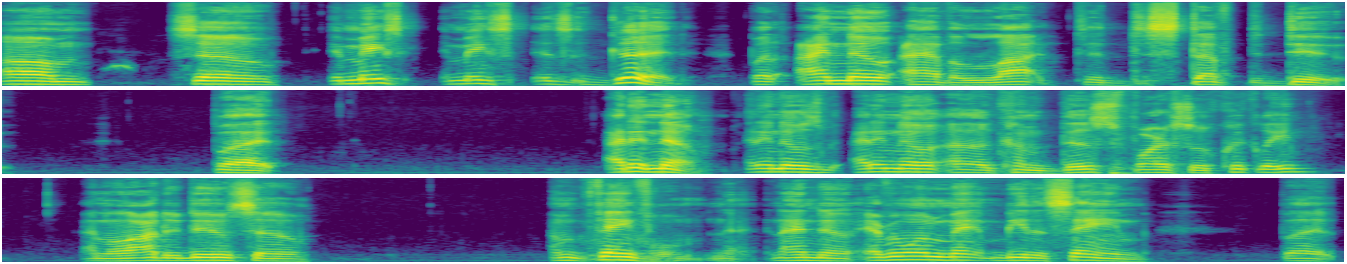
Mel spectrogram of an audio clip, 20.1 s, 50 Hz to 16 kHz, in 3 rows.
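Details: Male stroke survivor speaking about 3 years and 5 months after his stroke: post-stroke aphasia.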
